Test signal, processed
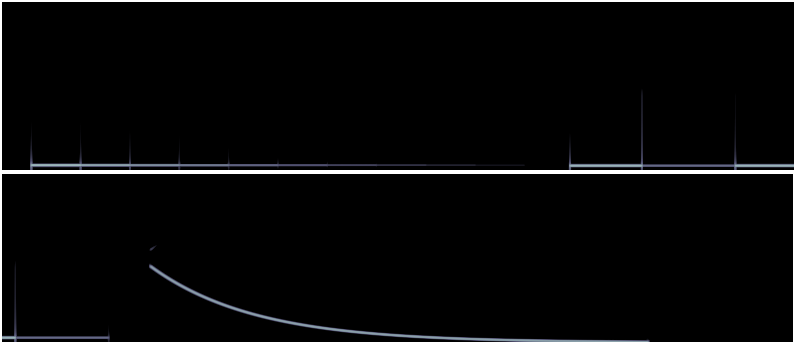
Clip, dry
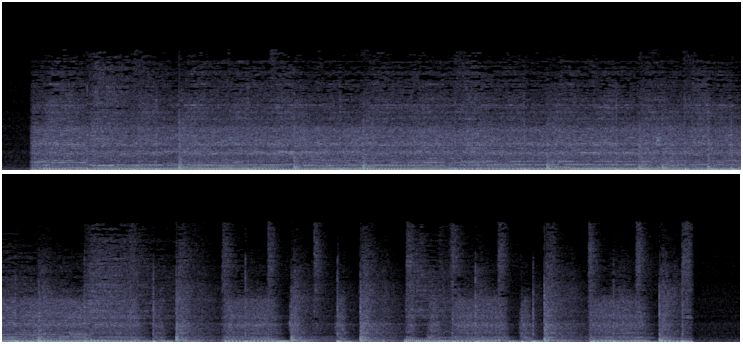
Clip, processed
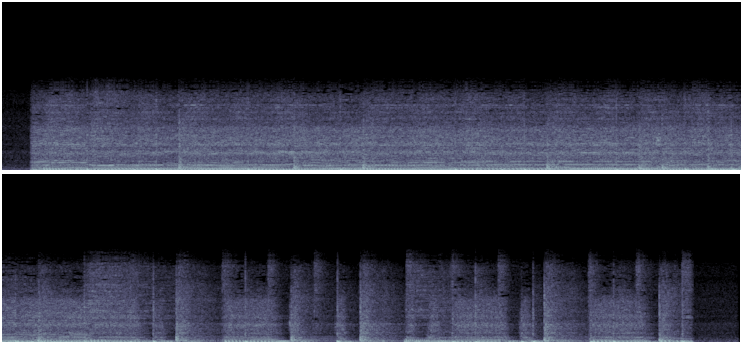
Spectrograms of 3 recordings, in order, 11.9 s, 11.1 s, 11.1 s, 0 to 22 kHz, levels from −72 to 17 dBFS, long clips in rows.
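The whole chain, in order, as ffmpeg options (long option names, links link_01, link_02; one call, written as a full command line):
ffmpeg -i in.wav -af "aresample=22050,aresample=44100,volume=5.5dB" out.wav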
